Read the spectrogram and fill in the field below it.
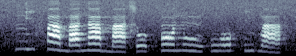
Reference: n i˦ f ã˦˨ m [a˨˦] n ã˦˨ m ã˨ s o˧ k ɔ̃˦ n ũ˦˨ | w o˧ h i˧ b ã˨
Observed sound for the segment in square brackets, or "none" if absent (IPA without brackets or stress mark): a˨˦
